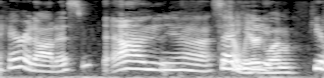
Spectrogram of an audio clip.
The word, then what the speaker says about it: Herodotus: The Greek historian Herodotus? Oh, right. I have to say his name in mine too. Herodotus? Yeah, that's what the internet said. Herodotus.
